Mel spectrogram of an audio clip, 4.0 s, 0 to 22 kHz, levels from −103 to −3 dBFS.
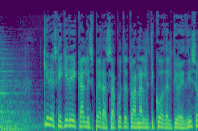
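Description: No technical faults can be heard anywhere in this recording.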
